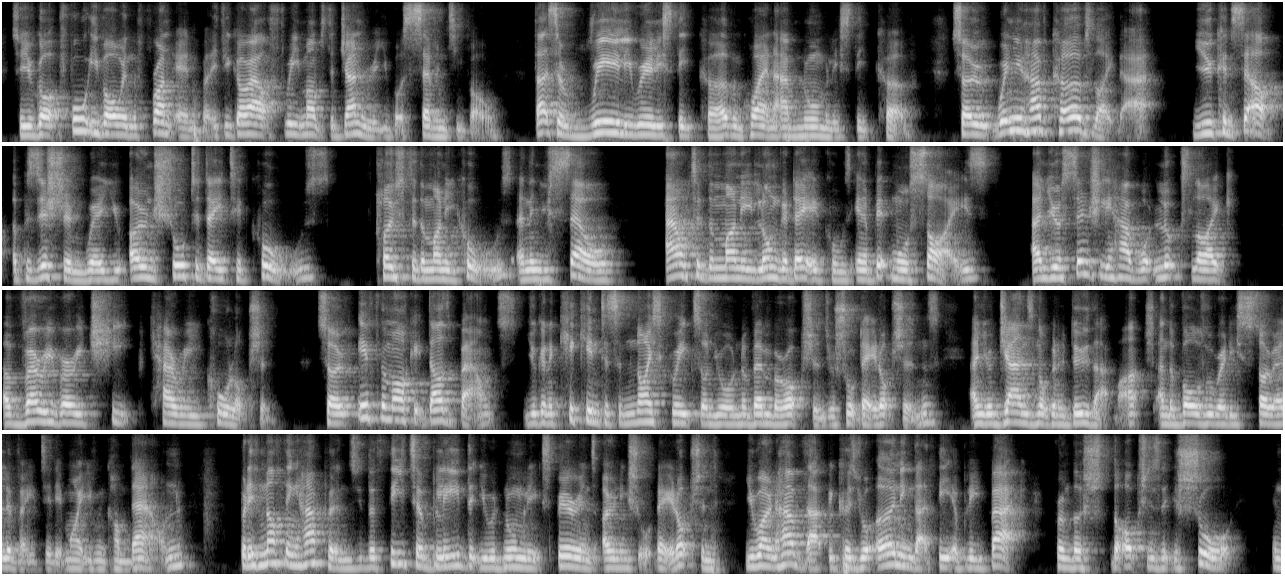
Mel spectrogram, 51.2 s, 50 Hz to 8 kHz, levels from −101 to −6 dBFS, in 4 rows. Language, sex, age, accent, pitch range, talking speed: English, male, 20-39, British, 145-170 Hz, 190 wpm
